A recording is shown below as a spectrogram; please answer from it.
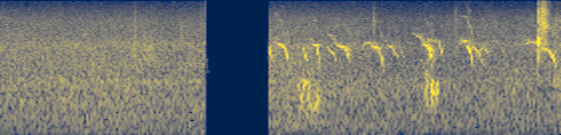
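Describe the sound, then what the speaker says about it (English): Chickens clucking and calling outdoors on a tropical island, several short bright calls repeating over steady background noise, with a brief dropout of silence early on. "so we got some chickens over here"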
